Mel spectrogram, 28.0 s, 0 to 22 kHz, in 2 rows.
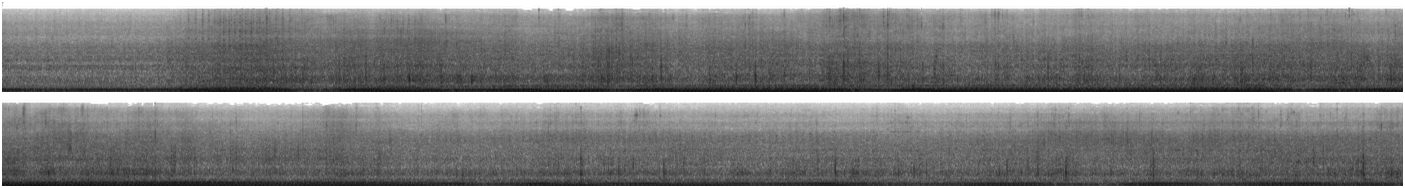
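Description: Wind buffeting the microphone in uneven gusts over the 2005 Chevrolet Silverado 2500HD's 6.0-litre gas V8 running at idle.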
